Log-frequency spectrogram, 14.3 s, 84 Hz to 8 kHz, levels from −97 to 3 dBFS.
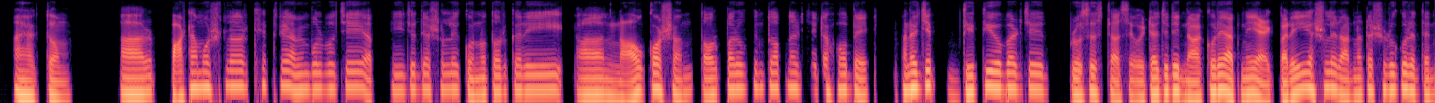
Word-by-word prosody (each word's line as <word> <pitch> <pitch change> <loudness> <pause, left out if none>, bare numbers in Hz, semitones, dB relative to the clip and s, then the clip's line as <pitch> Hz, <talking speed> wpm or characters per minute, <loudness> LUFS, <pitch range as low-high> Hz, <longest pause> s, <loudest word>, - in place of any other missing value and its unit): আ 135 - +4
একদম। 110 0 -1 0.6
আর 130 0 +5 0.3
বাটা 115 +9 +2
মসলার 175 +4 -1
ক্ষেত্রে 180 -1 -8
আমি 150 +1 +1
বলব 160 0 -2 0.2
যে - - -2 0.2
আপনি 150 - -11
যদি 155 0 -4
আসলে 155 +1 -4
কোন 125 -2 0 0.2
তরকারি, 145 +1 -1 0.5
আ - - 0 0.4
নাও 105 +6 +3
কষান, 135 -5 +1 0.2
তারপরও 155 +5 0
কিন্তু 165 0 -6
আপনার 165 -1 -3
যেটা 150 0 -5
হবে, 150 -3 +1 0.4
মানে 155 +1 +6
যে - - +6 0.3
২য় 165 +5 +3
বার 160 - +3
যে 155 - +2 0.3
প্রসেস 125 +2 +1
টা - - -2
আছে 105 +4 -8
ঐটা 120 +4 +1
যদি 140 +1 +4
না 105 - +4
করে 145 +1 +5
আপনি 125 +3 -2 0.2
একবারেই 105 +9 +2
আসলে 165 +4 0
রান্নাটা 125 +4 0
শুরু 150 -1 +1
করে 150 -2 +4
দেন, 125 0 -1
145 Hz, 170 wpm, -23 LUFS, 125-155 Hz, 0.6 s, মানে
